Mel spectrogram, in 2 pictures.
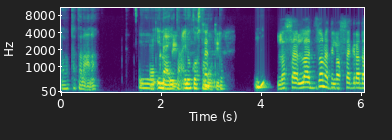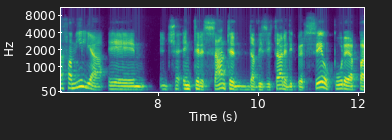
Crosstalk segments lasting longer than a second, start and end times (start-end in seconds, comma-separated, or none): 1.7-3.2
